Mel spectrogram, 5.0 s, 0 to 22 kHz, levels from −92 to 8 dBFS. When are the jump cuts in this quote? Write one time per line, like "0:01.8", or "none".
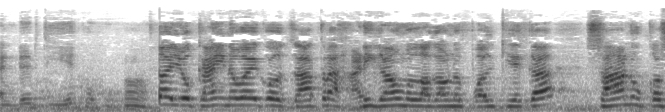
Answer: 0:01.2

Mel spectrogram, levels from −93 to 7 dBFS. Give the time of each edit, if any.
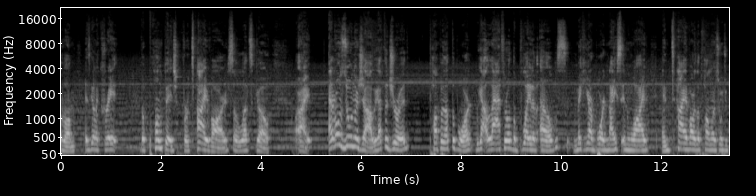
none

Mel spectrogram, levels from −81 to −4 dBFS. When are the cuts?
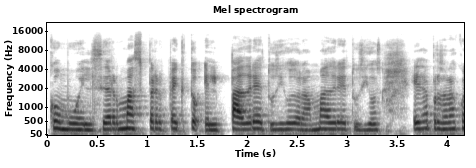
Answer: none

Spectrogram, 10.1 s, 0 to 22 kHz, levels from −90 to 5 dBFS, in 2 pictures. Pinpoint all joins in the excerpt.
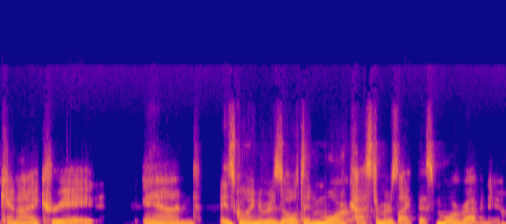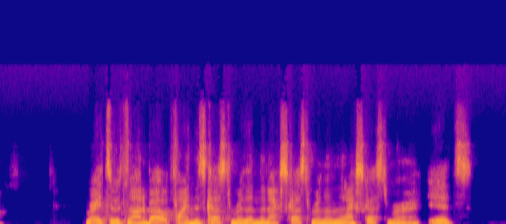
0:01.3
0:02.2

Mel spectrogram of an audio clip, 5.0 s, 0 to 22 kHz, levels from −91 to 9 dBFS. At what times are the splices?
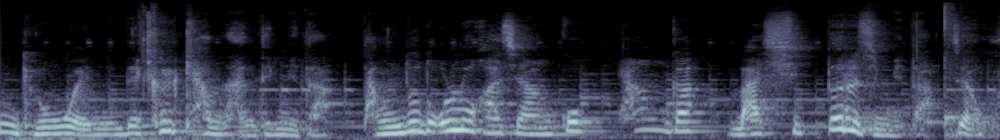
0:01.7

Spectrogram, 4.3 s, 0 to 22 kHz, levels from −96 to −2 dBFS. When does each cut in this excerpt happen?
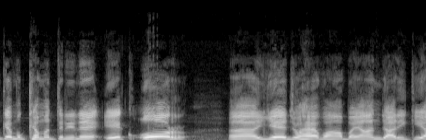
none

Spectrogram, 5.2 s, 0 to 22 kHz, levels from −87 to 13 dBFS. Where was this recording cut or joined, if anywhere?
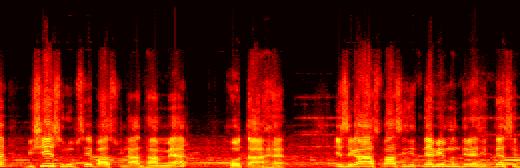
none

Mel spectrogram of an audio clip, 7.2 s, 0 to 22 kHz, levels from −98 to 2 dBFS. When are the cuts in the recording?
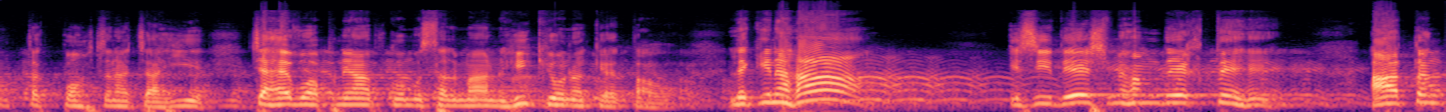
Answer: none

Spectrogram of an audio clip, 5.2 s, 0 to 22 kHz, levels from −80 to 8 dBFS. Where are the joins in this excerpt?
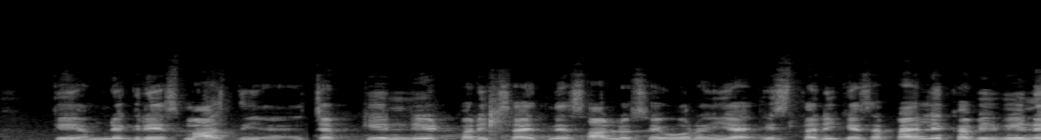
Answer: none

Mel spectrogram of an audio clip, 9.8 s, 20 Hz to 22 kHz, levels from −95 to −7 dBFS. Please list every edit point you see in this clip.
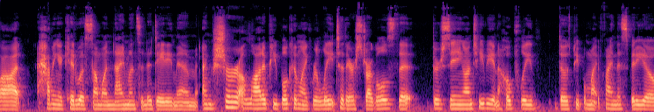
0:02.9

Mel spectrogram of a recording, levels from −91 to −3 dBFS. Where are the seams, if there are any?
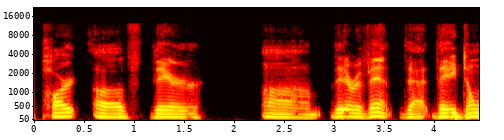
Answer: none

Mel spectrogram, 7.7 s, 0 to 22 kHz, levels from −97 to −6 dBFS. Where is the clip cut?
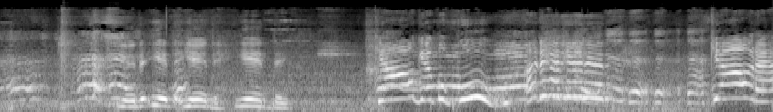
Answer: none

